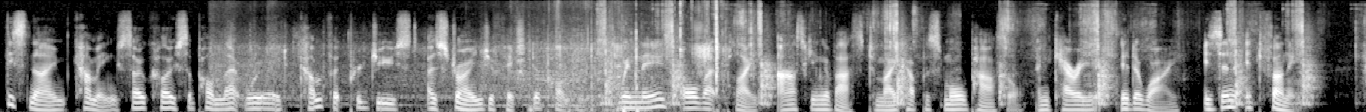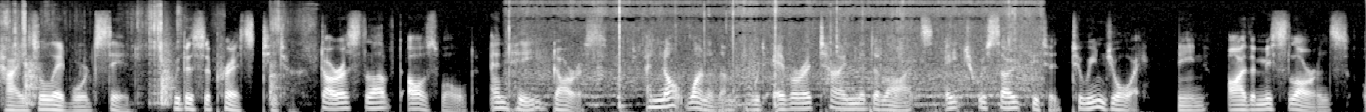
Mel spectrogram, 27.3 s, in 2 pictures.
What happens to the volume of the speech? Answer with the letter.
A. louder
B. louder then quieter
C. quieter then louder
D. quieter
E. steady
E.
